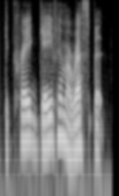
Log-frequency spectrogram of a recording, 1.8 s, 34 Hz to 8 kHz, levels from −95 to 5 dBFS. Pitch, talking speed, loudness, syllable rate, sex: 140 Hz, 200 wpm, -17 LUFS, 5.1 syllables/s, female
